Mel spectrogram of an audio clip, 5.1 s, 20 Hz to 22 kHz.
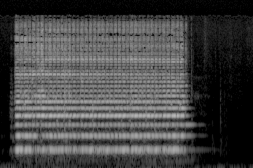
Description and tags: Cello - F4 - bad-dynamics-tremolo
Part of the Good-sounds dataset of monophonic instrumental sounds.
instrument::cello
note::F
octave::4
midi note::53
good-sounds-id::2038
Intentionally played as an example of bad-dynamics-tremolo
good-sounds, neumann-U87, single-note, multisample, F4, cello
